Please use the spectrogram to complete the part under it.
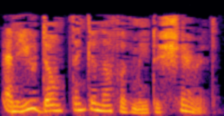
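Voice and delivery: pained, high-pitched reproach; almost sad. A narrator's reading. Woman reproaching her secretive lover, almost sadly. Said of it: "almost sadly".

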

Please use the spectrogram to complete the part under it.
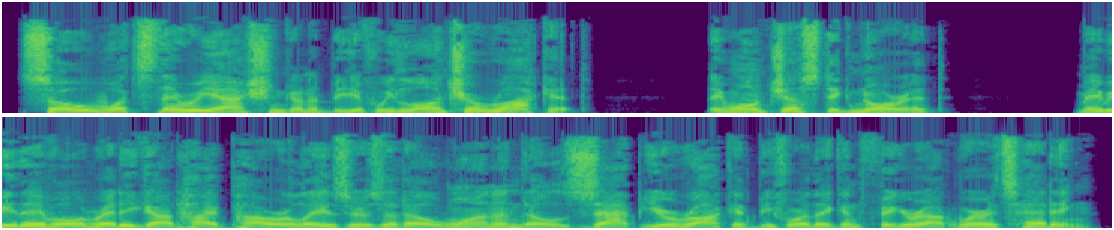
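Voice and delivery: high-pitched, insistent director laying out the danger; urgent character voice, pitched well up; exasperated base director. Acted. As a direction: argue back as an official under pressure. Narrator voices director challenging him.

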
